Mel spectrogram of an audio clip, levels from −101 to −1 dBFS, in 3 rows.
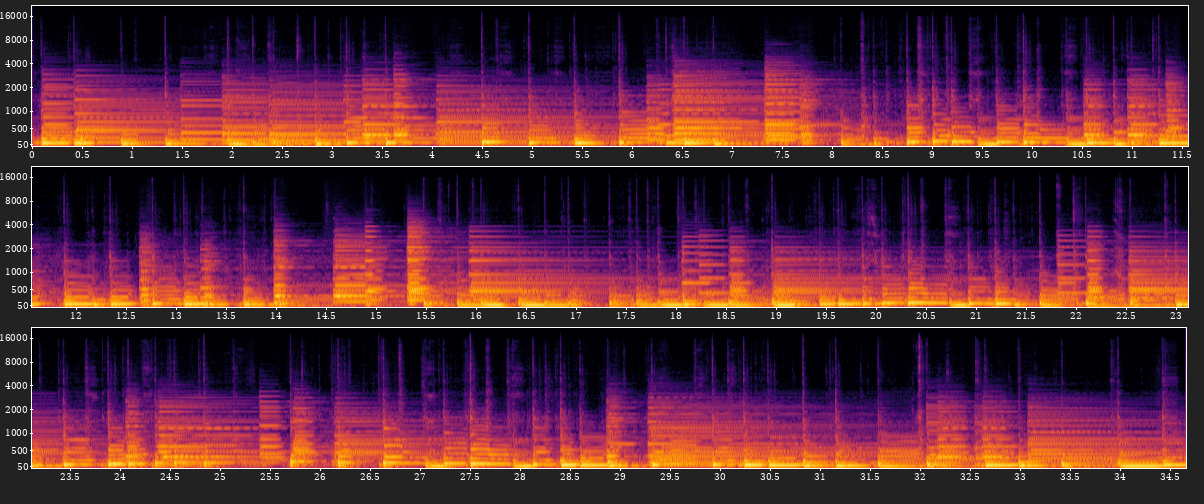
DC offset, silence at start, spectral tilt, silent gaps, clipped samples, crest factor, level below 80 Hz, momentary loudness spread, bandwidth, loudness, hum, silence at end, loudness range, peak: under 0.1%; 0 s; -11 dB/octave; none; under 0.1%; 16 dB; -24 dBFS; 8 LU; 4 kHz; -19 LUFS; none; 0 s; 2 LU; -2 dBFS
